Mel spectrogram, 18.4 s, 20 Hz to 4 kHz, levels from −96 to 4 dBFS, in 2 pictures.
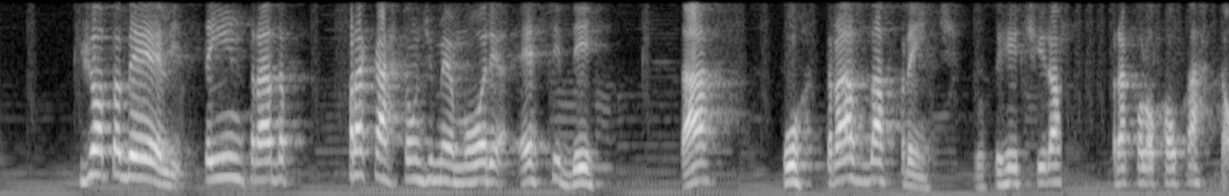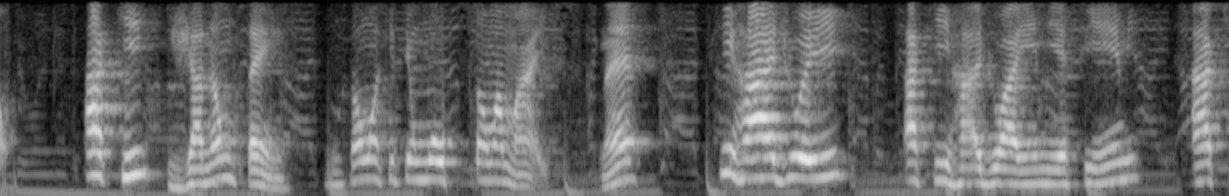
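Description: At 7.96 to 7.98 s a skip ahead occurs: roughly 0.4 s of audio is dropped and the two sides are spliced with no gap, showing as an abrupt waveform discontinuity. From 8.06 to 10.33 s a jitter buffer speed-up trims short pitch-period pieces, about 0.2 s in total, so the sound runs at 109% speed at unchanged pitch. On a spectrogram the harmonics stay level while events crowd closer together, all under the 4 kHz ceiling of the G.711 A-law call path.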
